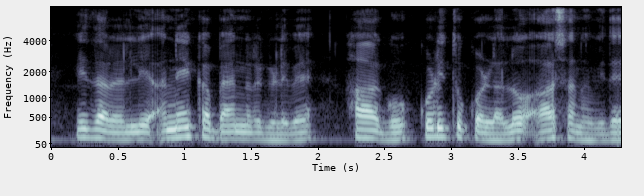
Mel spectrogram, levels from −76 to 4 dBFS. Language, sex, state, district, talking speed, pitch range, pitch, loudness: Kannada, male, Karnataka, Bangalore, 100 wpm, 105-130 Hz, 110 Hz, -15 LUFS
